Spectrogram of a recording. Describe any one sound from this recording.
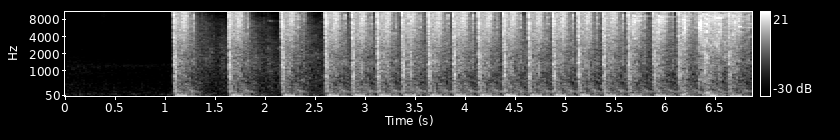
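A rifle fires rapid, repeated gunshots.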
